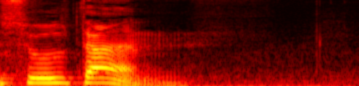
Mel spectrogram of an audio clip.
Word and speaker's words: sultán: El sultán. El sultán. El sultán. El sultán. There's an accent on the A. Sultán.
